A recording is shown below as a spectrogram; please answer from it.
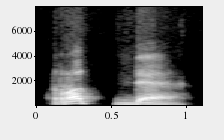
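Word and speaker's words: ردّ: Nah, kita tahu kalau ada satu huruf yang dimana dia itu sukun dan diikuti oleh diikuti oleh huruf yang berharokat, maka dia menjadi tasydid. Jadi dia bacanya adalah radda.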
